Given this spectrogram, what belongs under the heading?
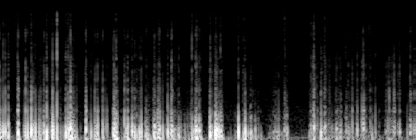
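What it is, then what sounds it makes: Glitter foam ornament, scratched and tapped. A flat, glitter-coated foam snowman ornament is held up close while long nails rapidly scratch and tap its glittery face and arms. Dense, dry scratching and crackling come in quick bursts of short taps, mostly low in tone and soft, with a brief quieter pause near the middle.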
